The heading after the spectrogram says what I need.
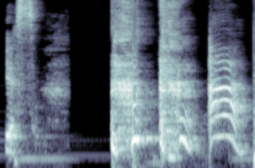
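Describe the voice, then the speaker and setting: A woman's voice: very slow, bright, forceful tone, faint music behind. A woman livestreaming a crafting session, chatting casually with her viewers; she sounds a little wheezy and rambles, laughing often. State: wheezy, voice strained. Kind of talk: casual chat to live chat. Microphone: headset.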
